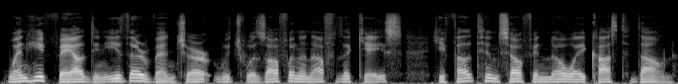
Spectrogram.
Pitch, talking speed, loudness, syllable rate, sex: 120 Hz, 160 wpm, -18 LUFS, 4.3 syllables/s, male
